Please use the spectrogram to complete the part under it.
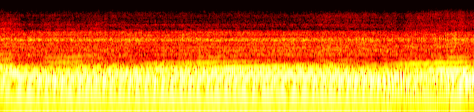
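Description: A race car engine idles with a deep, rough rumble.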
